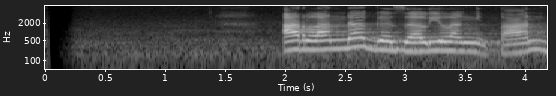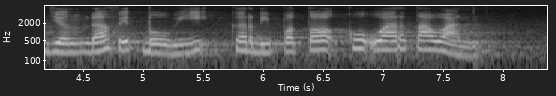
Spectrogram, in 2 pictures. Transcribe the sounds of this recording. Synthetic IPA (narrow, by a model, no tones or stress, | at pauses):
ʔarlandaɡəzalilaŋit̪and͡ʒɨŋdafit̪̚bowikɨrdipɔt̪ɔkuwart̪awan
